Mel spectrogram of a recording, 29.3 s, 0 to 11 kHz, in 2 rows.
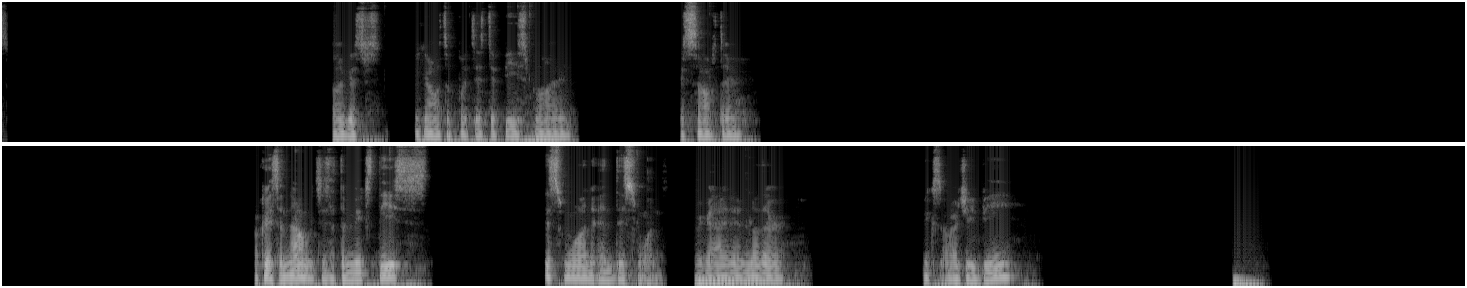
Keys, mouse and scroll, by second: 0.5 click, 3.8 click, 7.1 click, 9.9 click, 12.1 click, 13.5-14.6 scroll down 5, 14.9 scroll down 2, 15.9 middle click, 16.9-17.2 scroll up 1, 17.6 click, 20.9 click, 21.3-21.6 scroll down 1, 21.8 shift+a, 27.7 click.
